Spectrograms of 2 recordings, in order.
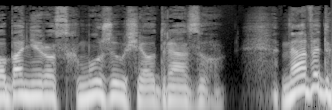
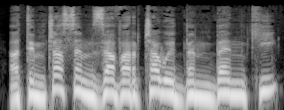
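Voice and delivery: ordinary delivery, nothing marked

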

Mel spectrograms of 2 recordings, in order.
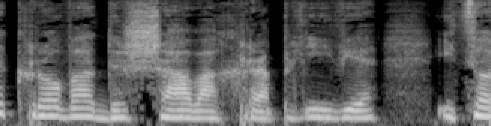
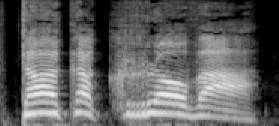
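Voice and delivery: louder, wailing repeat with TAKA stressed; anguished lament, louder on TAKA; 7 semitones higher, 9 dB louder, slower than usual. A narrator's reading. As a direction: cry it out in grief for the cow. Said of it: "wyrzekał coraz żałośniej".

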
